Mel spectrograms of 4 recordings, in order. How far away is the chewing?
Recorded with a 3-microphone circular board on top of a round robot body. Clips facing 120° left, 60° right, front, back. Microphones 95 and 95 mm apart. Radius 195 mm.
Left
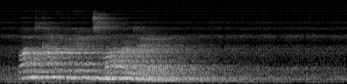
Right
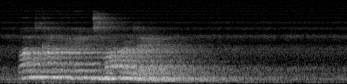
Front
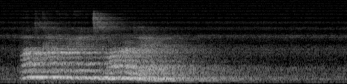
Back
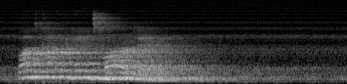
I don't hear chewing.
